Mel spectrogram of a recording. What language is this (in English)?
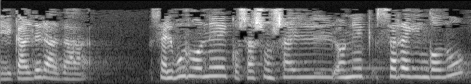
Basque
